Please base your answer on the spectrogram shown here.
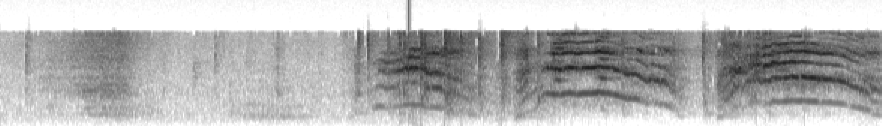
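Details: A cat gives drawn-out, nasal meows, three long rising-then-falling cries in the last four seconds after quieter faint mews and room noise at the start.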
